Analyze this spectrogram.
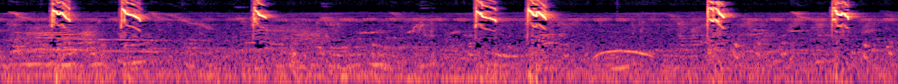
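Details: Oriental white-eye, a morning song played to stimulate a bird to open its beak and sing: loud, very high, steeply falling whistled notes, single or paired, spaced over several seconds against a quiet background.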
